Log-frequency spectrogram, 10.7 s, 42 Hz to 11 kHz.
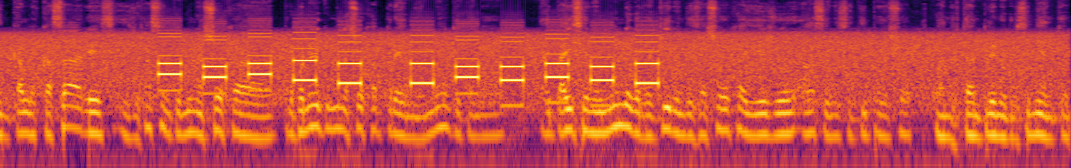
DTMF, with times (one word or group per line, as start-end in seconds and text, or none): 1.6-3.6 07062
4.1-6.6 274842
